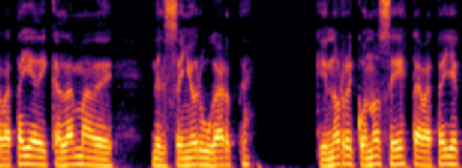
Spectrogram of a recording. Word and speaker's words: Ugarte: Pero bueno, aquí el magíster puede educarlo al señor Burriarte. Y si él no quiere que yo le diga así, entonces que pronuncie bien el apellido. No, Jorge no, no, no, Ugarte.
